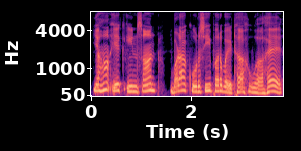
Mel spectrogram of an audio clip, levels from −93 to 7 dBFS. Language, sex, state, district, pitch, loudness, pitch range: Hindi, male, Jharkhand, Ranchi, 195 Hz, -12 LUFS, 180-225 Hz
